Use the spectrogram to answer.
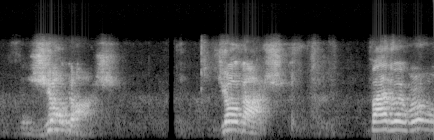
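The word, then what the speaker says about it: Czolgosz: I'm mispronouncing it a little bit, but I want to pronounce it like Zogos, but it's shocked. Jogosh.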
